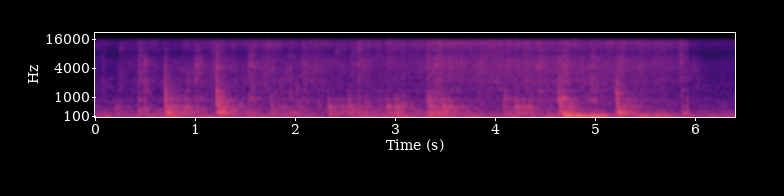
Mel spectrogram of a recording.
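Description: Ginger-garlic masala frying in a pan with green chillies for a desi egg masala, a loud close sizzle with repeated stirring scrapes, and no talk.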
